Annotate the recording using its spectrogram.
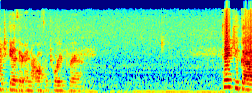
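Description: An elderly woman speaks calmly and close to a microphone.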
